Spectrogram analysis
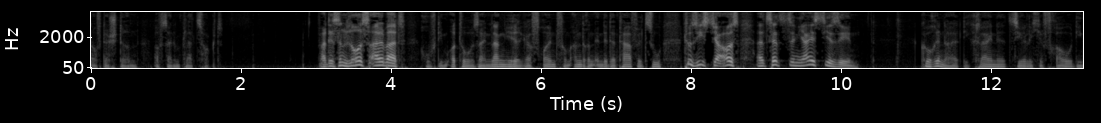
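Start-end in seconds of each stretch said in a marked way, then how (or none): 3.0-4.2 loud, high call across the table. Acted. Otto ruft quer über den Tisch. 7.9-10.3 put-on higher, louder old friend's voice; teasing old pal, lightly voiced; a hint of a jolly old man. Otto teasing a pale friend.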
